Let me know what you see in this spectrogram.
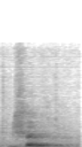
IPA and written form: ʧuːn (tune)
